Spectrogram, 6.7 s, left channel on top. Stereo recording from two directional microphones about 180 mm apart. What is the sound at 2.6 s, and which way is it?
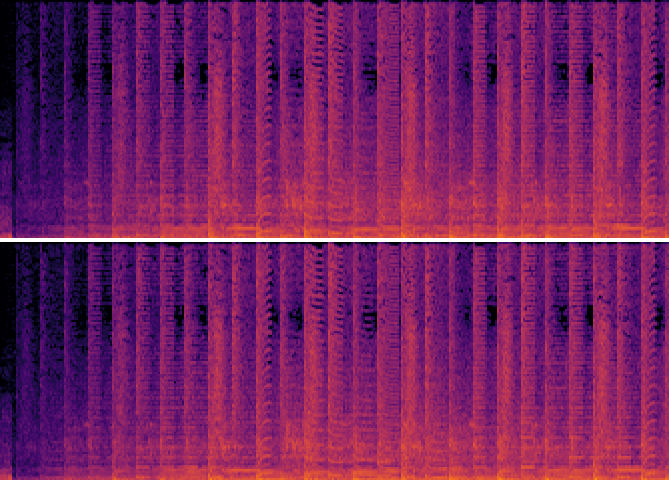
Music, centre (ahead or behind).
